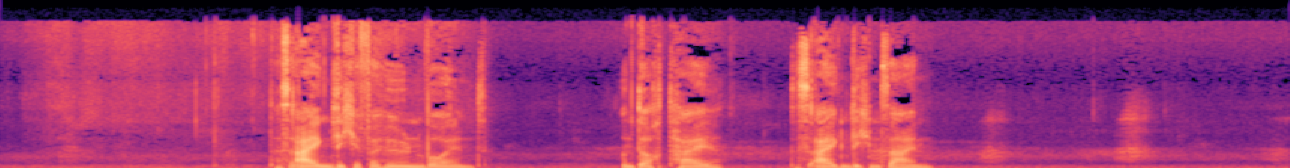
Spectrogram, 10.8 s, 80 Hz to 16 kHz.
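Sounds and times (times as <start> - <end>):
low rumble: 0.0 - 10.7
speech: 2.3 - 4.1, 5.2 - 7.9
crows cawing while flying past: 7.3 - 9.8, 10.4 - 10.7.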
